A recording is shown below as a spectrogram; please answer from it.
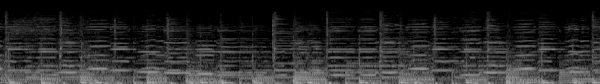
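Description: Live Argentine chacarera played instrumentally: a fiddle carries the melody over strummed guitar and a driving, steady rhythmic pulse, an interlude between sung verses.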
